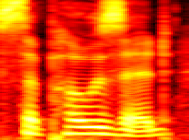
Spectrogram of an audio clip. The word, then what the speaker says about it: supposed: Because here we're adding a whole nother syllable.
